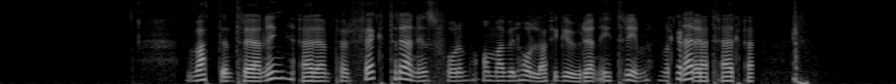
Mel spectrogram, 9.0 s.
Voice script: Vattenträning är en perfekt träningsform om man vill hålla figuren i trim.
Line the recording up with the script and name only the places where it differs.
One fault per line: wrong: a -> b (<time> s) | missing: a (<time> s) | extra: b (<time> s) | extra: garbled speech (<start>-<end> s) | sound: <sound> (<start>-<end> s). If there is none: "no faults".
extra: garbled speech (6.6-7.5 s)
sound: thud (7.9-8.1 s)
